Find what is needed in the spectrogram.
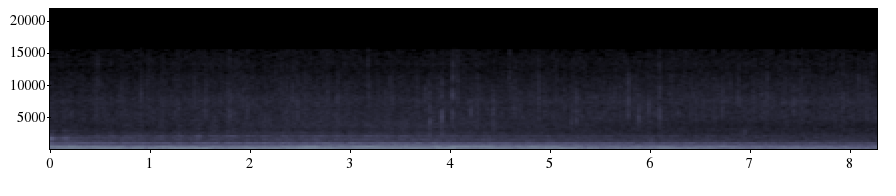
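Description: Recorded rain falling, laid under the track's long held notes: a sustained tone that steps down slightly just after the start, over a lower tone that pulses on and off.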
